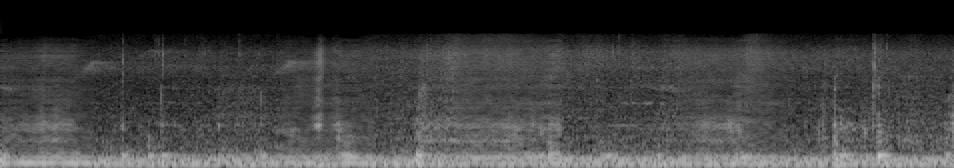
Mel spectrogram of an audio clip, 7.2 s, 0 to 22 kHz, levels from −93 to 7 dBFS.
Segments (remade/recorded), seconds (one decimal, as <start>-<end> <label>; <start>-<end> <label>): 0.0-0.7 remade; 0.7-2.1 recorded; 2.1-2.8 remade; 2.8-3.4 recorded; 3.4-4.2 remade; 4.2-5.1 recorded; 5.1-5.9 remade; 5.9-7.2 recorded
